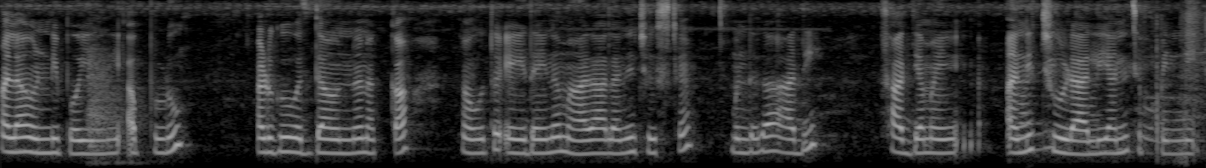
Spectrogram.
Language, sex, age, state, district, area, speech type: Telugu, female, 18-30, Telangana, Jangaon, urban, spontaneous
